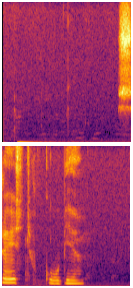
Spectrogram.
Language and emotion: Russian, sad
